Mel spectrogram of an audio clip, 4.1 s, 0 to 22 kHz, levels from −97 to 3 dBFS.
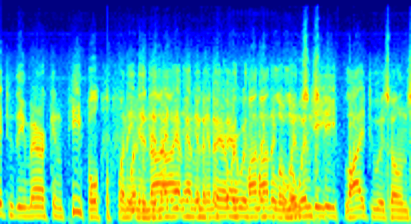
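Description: At 0.88 s a short glitch cuts across the sound. This is damaged data in a compressed stream: data in the encoded file was wrong, so the decoder misread that frame, lost its place and hunted for the next valid header before carrying on.

From 1.07 s to 3.37 s the audio is heard twice, with a second copy trailing about a tenth of a second behind and roughly as loud as the first. This doubled audio track most likely comes from the same signal being picked up again through a slower path and mixed back in. What sets it apart from an echo or reverberation is that the trailing copy is full-band, does not fade or take on any room colour, and switches on and off abruptly at both ends.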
